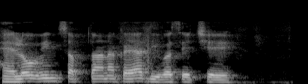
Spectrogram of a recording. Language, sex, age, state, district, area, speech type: Gujarati, male, 30-45, Gujarat, Ahmedabad, urban, read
